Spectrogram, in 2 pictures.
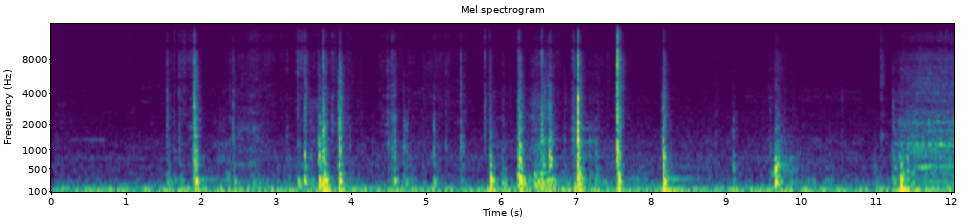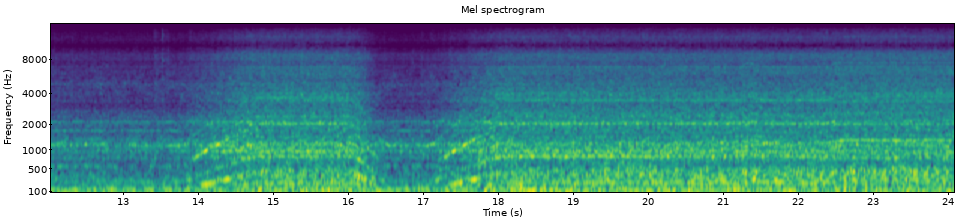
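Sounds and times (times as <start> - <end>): electric mower motor whine: 11.2 - 24.0.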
